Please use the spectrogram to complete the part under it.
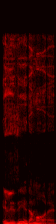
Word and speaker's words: Elisir d'Amore: But then also I was learning Dulcamara in Donizetti's Elixir d'Amore, Elisir d'Amore, let me say it correctly.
